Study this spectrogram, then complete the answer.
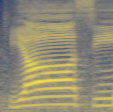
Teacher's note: کھڑی زبر. یاسین، سین کو آپ 5 سے 6 الف لے کے جائیں گے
